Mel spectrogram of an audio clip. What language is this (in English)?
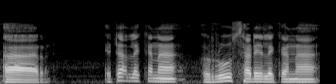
Santali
